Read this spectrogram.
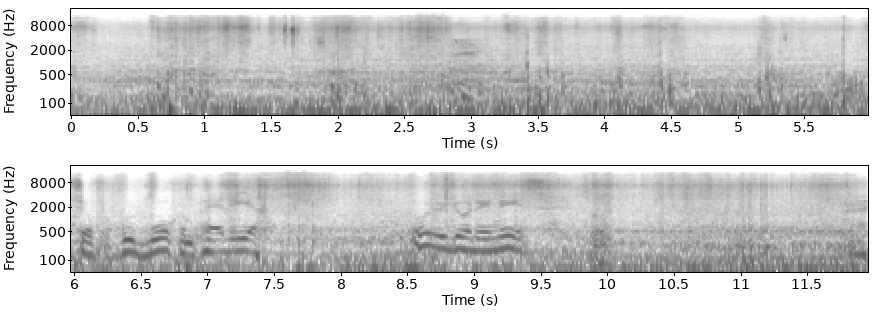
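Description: Cardboard scrapes and thumps as it is moved.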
